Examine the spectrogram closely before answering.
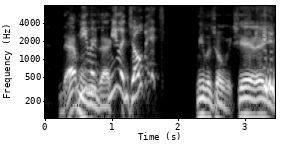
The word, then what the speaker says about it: Jovovich: But that movie is actually Mila Jovovich. Mila Jovovich. Yeah, there you go. I call Mila, her Javokovich, whatever, and just be tearing her name up.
